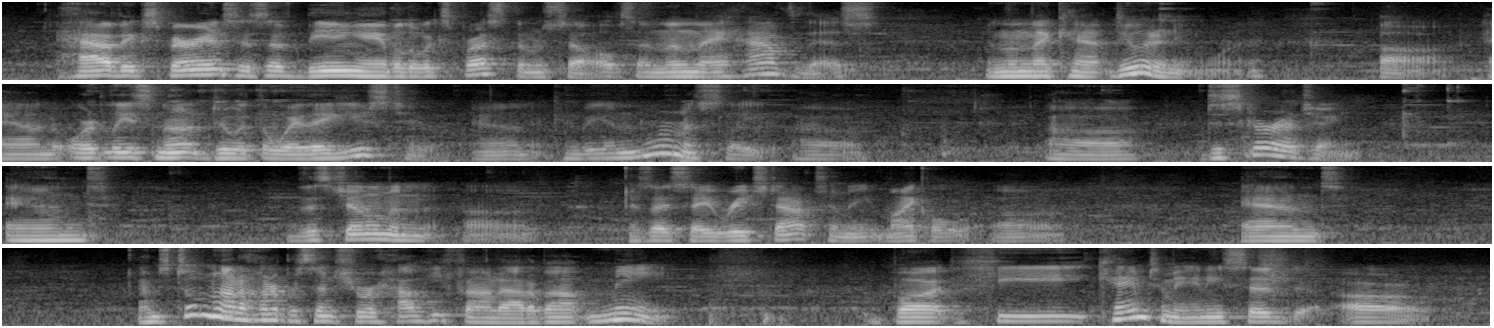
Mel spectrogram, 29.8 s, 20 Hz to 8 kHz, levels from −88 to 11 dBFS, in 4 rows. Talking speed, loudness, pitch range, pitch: 150 wpm, -20 LUFS, 115-145 Hz, 130 Hz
